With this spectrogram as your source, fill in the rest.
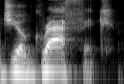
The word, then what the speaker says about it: geographic: These usually have the stress on the penultimate or second to last syllable. For example, words like geographic. You see, geographic. It ends in ik, right? Fic. But the stress comes before the last syllable.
